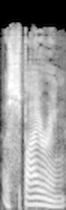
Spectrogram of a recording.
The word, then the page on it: aspiring: American English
